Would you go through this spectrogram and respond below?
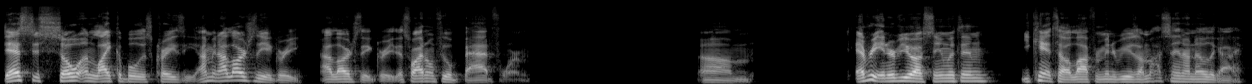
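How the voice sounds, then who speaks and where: A young man chats loosely through a live football watch-along. He rambles in slang, with plenty of fillers and restarts. His voice sits at an ordinary middle pitch. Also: fairly quick. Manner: slangy and rambling, lots of fillers, sudden excited outbursts at the match. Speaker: live stream host reacting to a football match. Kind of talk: casual live watch-along chat, reading chat messages.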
